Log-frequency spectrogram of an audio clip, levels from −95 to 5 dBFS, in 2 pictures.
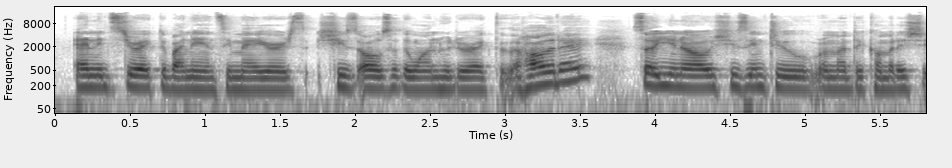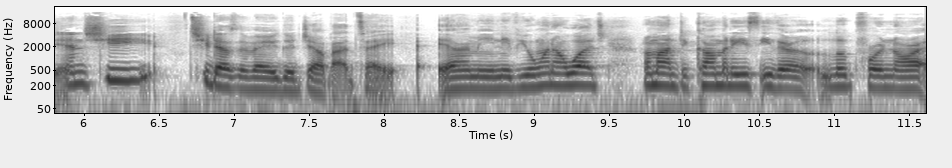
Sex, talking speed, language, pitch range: female, 230 wpm, English, 160-195 Hz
